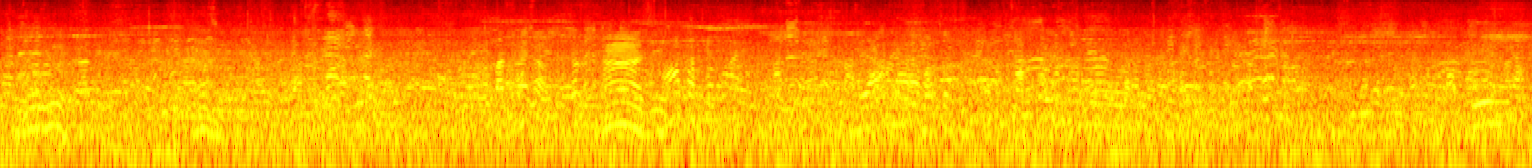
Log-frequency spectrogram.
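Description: A large outdoor crowd chatters and shouts steadily.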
